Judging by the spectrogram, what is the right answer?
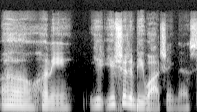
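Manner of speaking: soft, gentle, fatherly, reproachful tone. Acting out gently telling a teen off for memes: acting like a soft dad. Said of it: "soft dad and be like".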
